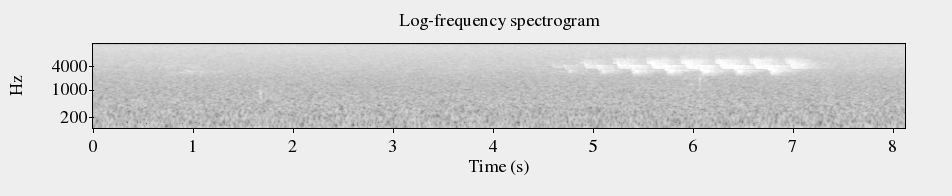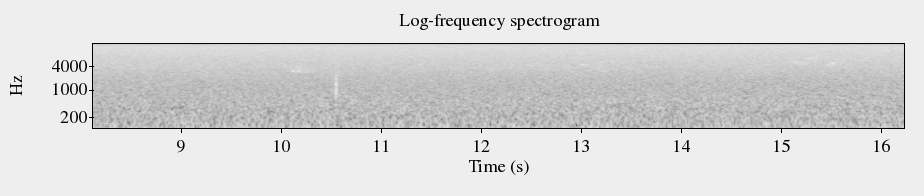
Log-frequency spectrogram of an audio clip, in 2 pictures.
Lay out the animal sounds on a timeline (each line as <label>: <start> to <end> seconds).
Ovenbird (Seiurus aurocapilla): 4.5 to 7.3 seconds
